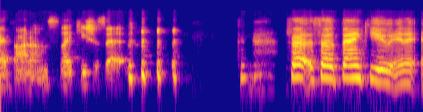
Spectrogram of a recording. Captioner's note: laughs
